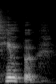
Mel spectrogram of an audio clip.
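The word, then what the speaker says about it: 貧富: us as wealth and poverty and it says him puh if you break down the kanji right team is often pronounced him or being or my sushi which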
